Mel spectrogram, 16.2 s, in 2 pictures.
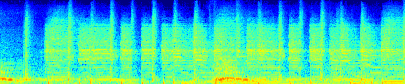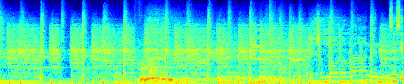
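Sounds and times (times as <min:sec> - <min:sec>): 
sports car engine revving and pulling away: 0:00.0 - 0:15.8.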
